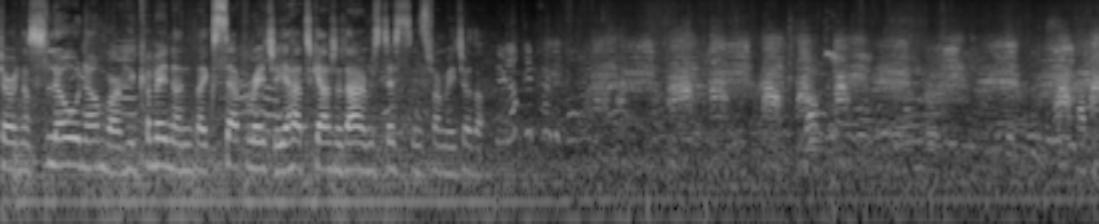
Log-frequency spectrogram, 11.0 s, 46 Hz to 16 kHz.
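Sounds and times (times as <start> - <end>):
speech: 0.0 - 5.8
steady low rumble: 0.0 - 10.9
flock of African geese honking: 5.4 - 10.9.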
